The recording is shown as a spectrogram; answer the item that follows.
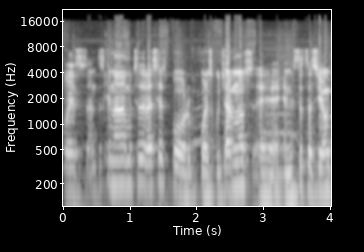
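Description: The voice moves at a moderate pace with fairly even intonation over noticeable background noise. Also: man. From Mexico, Monterrey. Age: 20s. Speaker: rock musician. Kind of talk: interview. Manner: halting.

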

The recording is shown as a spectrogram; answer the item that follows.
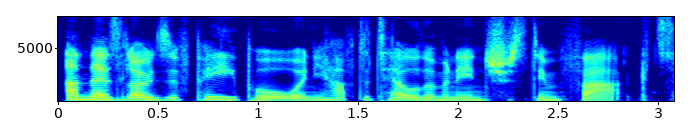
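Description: A woman with a British accent at a very fast pace, fairly even in intonation, with a dry, close sound and no echo. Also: very clean recording, silent background. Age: 20s. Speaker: podcast host. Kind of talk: casual chat. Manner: chatty, rambling.

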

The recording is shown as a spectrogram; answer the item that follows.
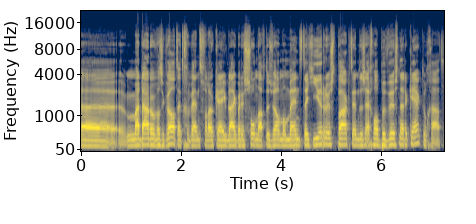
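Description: A man's medium-pitched, flat monotone at a fairly quick pace, with hardly any pauses and noticeable background noise. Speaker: youth media editor. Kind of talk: casual chat.

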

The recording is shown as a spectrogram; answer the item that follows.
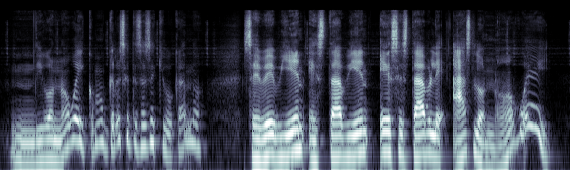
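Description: This man has a medium pitch and very wide pitch swings, speaking at a fairly slow pace. The recording is very clean, with a silent background. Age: 20s. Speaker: podcaster. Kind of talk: personal monologue.

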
